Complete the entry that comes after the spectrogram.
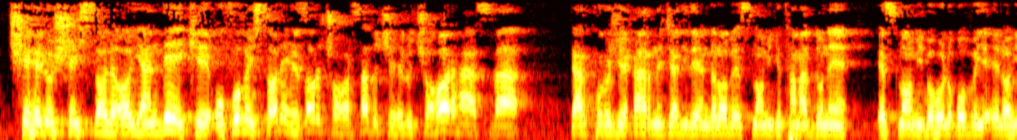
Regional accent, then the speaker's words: Iran; آقا ما ایرانی هستیم

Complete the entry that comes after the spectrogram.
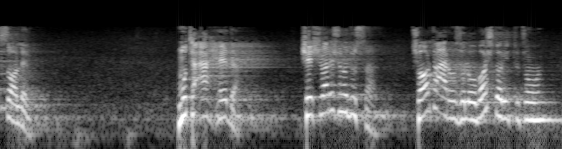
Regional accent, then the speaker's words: Iran; ما ایرانیم. 500 سال زمان شاه عباس اومدیم اینجا، قبلش هم از خارج نیومدیم، همون موقع هم از ایران اومدیم، از شمال غرب ایران اومدیم مرکز ایران. ما قوم ایرانی هستیم.

